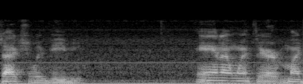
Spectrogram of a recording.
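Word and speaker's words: Vevay: then we moved to a little town called Viv v v a y why uh those that are not from around there pronounce it VI uh but it's actually bie and I went there my Junior and Senior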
